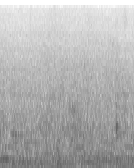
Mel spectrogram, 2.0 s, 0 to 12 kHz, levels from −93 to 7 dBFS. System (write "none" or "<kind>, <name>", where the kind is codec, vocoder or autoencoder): codec, SNAC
